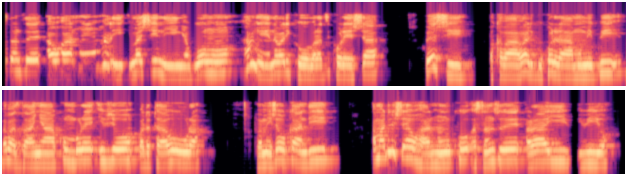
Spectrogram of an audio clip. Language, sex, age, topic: Rundi, male, 25-35, education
